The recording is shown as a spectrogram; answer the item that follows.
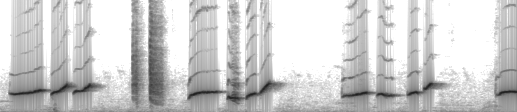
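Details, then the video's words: A female white-rumped shama repeats short bursts of clear whistled notes, each burst a few rising and falling slurs, separated by pauses. A harsh noisy burst interrupts once. This ngeriwik call is used to lure males. "Pancingan Suara Murai Batu Betina"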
